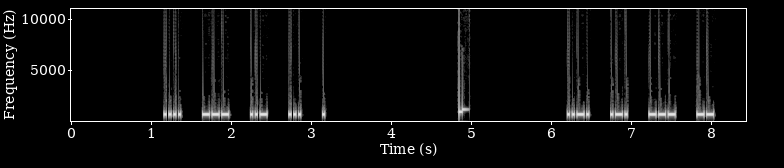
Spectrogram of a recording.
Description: Morse code, heard as a keyed tone, about 39 wpm, spaced as for 23 wpm, 690 Hz. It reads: HOUSE FROM
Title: 3x Character Spacing - Top 200 Words - 40wpm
